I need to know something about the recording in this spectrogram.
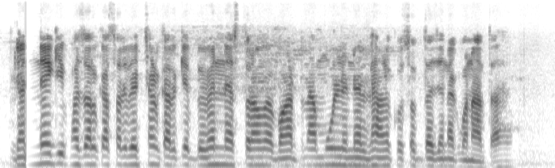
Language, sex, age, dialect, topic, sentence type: Hindi, male, 18-24, Awadhi Bundeli, agriculture, statement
